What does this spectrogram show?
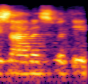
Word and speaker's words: Saraswati: नमस्ते सारस्वती, so we should pronounce it as सारस्वती, not सरस्वती, सारस्वती।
